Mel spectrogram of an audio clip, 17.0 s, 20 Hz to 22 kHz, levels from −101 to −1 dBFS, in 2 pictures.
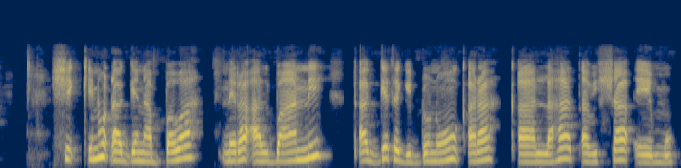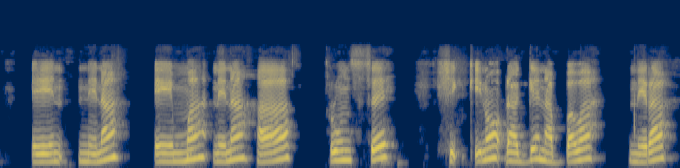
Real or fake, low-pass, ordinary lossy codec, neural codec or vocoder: real; 7.2 kHz; Opus, 64 kbps; none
